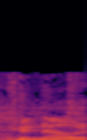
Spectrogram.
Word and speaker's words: Cano: How do you say her name? Cano? Oh, is that like... It's like Robbie Cano. Alicia Cano, that's his pick.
